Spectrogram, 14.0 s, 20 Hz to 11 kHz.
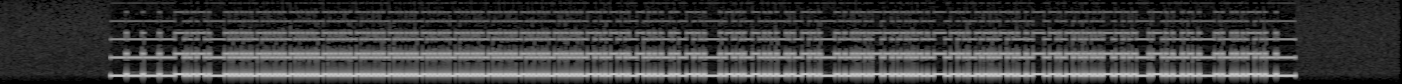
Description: RTTY (45.45 baud, 170 Hz shift), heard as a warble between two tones, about 1260 Hz centre. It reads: RYRYRYRYRYRYRYRYRYRYRY AGN? AGN? PSE RPT UR QTH DE VE2GF K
